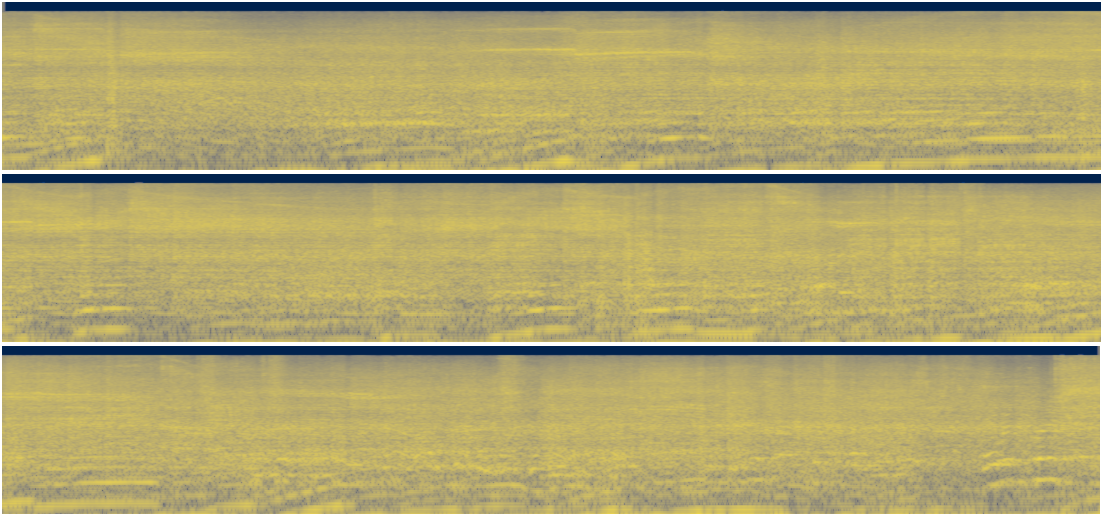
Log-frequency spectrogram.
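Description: Several school bus engines running and revving, their pitch rising and falling as the buses drive about on the derby track.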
